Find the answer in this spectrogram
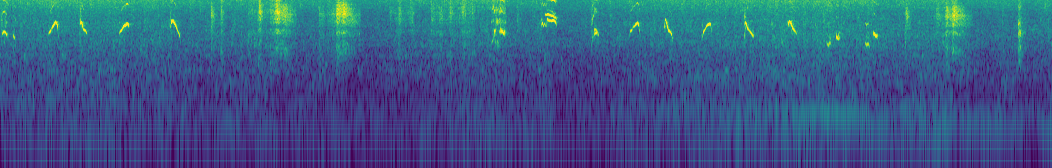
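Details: Brown-throated sunbird in energetic song: repeated thin, rising high notes in loose runs, broken by brief gaps, with clicking and a low droning hum underneath.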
